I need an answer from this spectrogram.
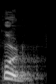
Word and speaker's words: could: Next, could and walk. In these two words, we are not speaking out the sound of L, right? So L is silent there.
